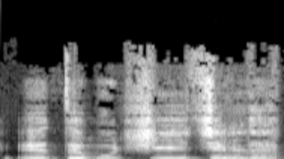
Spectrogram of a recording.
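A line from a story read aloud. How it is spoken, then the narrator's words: Through gritted teeth. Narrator (Russian): процедил сквозь зубы художник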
